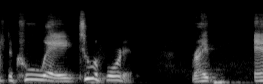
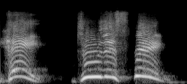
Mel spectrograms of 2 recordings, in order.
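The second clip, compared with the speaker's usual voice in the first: much higher, louder and slow, drawn out; calling out; 10 semitones higher, 7 dB louder, much slower than usual. Retold or imitated. Coach telling program members what to do, loud and drawn out. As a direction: stretch it out like shouting across a room. Coach giving students an instruction.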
